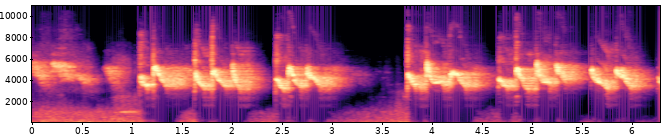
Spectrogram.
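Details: High, rapid twittering song from a male white-eye being brought into form, recorded 31 December 2021, repeated phrases of downslurred whistled notes in steady bursts after an opening of rustle.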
